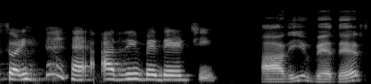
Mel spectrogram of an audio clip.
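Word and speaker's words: arrivederci: আররি বেদের আবার শুদ্ধভাবে বলি আর ও সরি আরবেদের আরি বেদের চি আমরা ভালটার সাথে ভাগ করে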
